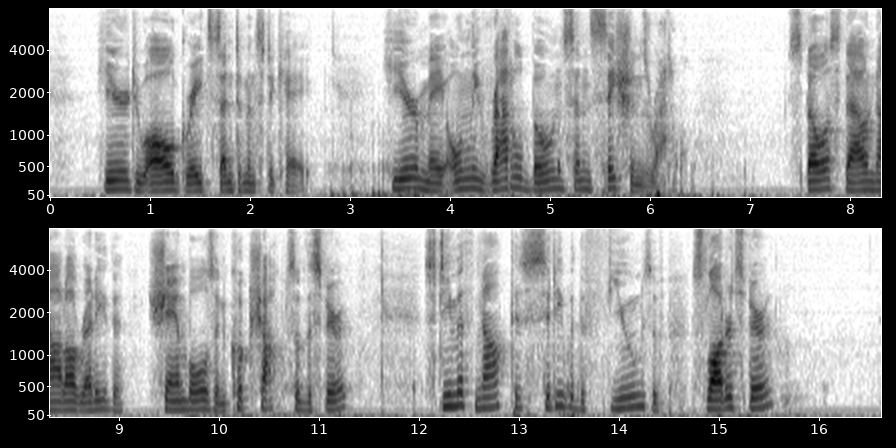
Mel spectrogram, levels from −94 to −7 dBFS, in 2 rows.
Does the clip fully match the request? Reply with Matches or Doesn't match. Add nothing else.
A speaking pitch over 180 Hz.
Doesn't match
